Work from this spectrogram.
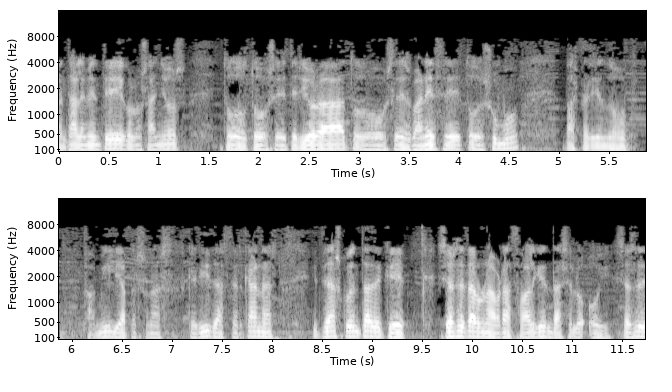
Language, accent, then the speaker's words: Spanish; Barcelona, Catalonia, Spain; Yo soy de Barcelona, soy catalán de Barcelona, pero mi familia es de Albacete.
